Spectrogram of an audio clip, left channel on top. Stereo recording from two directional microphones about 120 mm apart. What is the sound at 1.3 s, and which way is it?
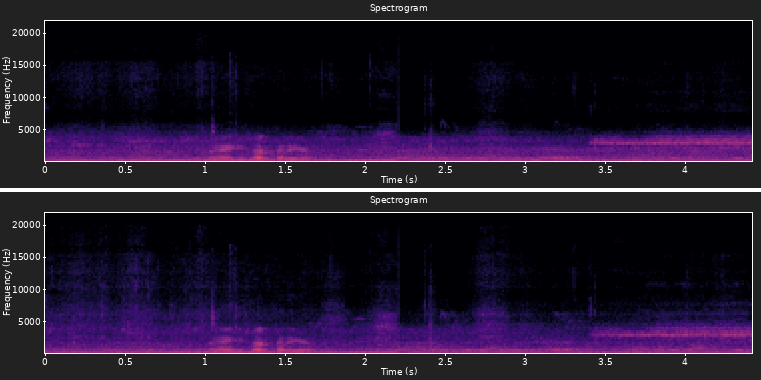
Speech, 90° right.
